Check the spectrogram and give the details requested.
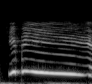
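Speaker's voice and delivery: high, loud, drawn-out cheer; whooping high with delight; gleeful yell. A narrator's reading. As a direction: yell it out for the whole crowd. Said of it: "everybody yelled".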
